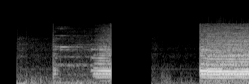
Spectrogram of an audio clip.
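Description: CSX freight train rolling through a grade crossing, with the locomotive's multi-tone air horn sounding from about half a second in and growing louder as a chord before cutting off abruptly about a second in. Fainter train noise follows.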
